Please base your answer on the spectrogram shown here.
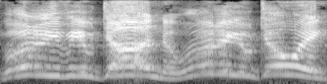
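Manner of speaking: snarling, shrill, very high and very loud. Narrating a stricken man whose eyes go wide, voicing his words, snarling. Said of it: "he's snarling".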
